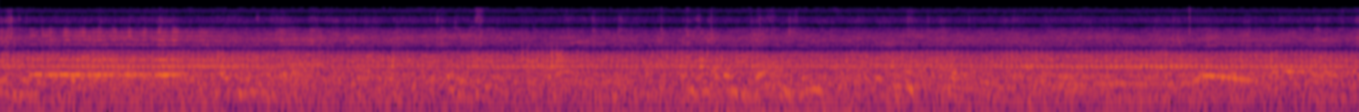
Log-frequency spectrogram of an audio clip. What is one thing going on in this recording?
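A crowd murmurs and chatters in the open air.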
